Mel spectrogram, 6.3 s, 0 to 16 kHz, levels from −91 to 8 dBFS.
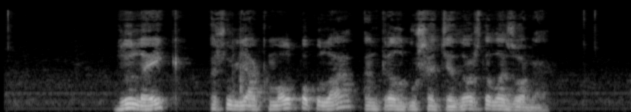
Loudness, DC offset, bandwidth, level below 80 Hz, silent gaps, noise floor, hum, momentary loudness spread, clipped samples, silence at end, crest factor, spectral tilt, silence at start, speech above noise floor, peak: -27 LUFS; under 0.1%; 11.5 kHz; -54 dBFS; none; -64 dBFS; none; 13 LU; under 0.1%; 0.85 s; 16 dB; -6.5 dB/octave; 1.15 s; 37 dB; -12 dBFS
